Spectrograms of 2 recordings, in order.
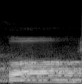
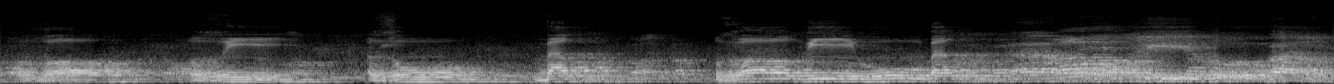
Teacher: akar lidahnya itu menghimpit ya Pak, sehingga aliran udara yang mau keluar itu memaksa masuk, sehingga ada timbullah getaran. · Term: huruf gha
